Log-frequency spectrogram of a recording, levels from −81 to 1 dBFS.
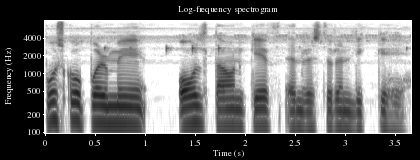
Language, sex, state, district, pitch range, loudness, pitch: Hindi, male, Arunachal Pradesh, Lower Dibang Valley, 115-140 Hz, -17 LUFS, 125 Hz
